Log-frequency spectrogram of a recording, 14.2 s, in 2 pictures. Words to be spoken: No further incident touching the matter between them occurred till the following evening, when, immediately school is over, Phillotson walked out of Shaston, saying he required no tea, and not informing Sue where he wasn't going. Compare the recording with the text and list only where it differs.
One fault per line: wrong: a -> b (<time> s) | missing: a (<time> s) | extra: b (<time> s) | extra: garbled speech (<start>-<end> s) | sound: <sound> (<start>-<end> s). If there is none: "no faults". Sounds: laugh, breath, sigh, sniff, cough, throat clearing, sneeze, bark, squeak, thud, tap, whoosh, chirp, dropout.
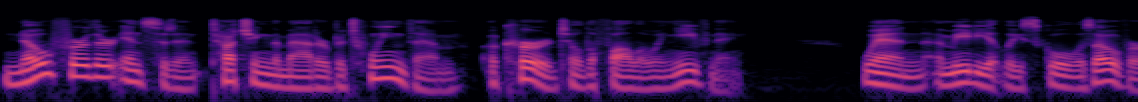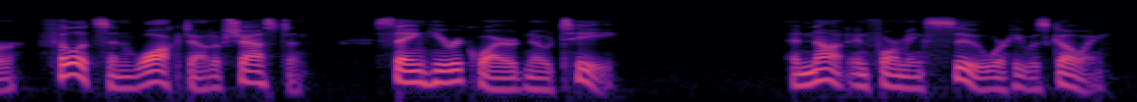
wrong: is -> was (6.7 s)
wrong: wasn't -> was (13.5 s)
